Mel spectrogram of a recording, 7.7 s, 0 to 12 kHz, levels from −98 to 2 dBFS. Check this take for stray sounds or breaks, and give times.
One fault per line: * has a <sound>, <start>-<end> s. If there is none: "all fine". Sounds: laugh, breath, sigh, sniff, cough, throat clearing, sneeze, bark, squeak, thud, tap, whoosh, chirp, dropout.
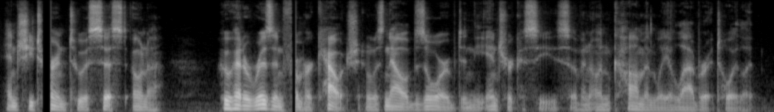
* has a dropout, 0.4-0.5 s
* has a dropout, 2.9-3.0 s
